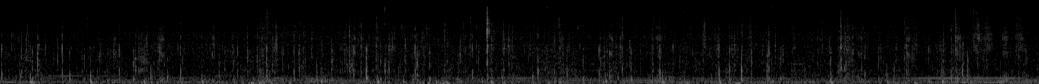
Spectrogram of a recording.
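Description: Footsteps of several people in flip-flops and sandals slapping and scuffing on a flagstone path, an irregular patter of clicks over a faint steady hum.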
